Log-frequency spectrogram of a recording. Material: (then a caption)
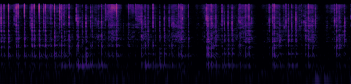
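Wood. Long acrylic nails on both hands tap fast across a large, solid wooden table top with visible wood grain. Dense runs of quick, dry clicks overlap into a bright, scratchy patter. The taps stay short, with almost no ring, and continue to the end.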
